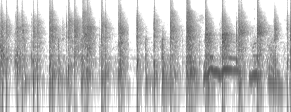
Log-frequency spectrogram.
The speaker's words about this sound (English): So I'm going to clap in.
